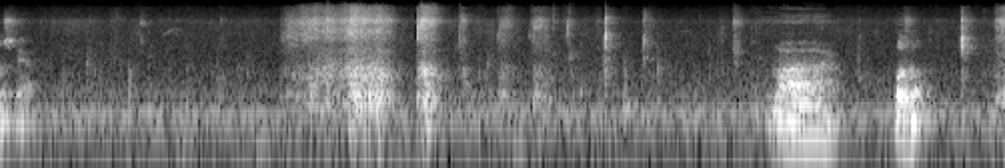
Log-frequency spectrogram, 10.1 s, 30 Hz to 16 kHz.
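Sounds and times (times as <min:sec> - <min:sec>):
man slurping noodles: 0:02.8 - 0:05.6
wet chewing smacks: 0:04.2 - 0:07.6, 0:09.6 - 0:10.0.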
